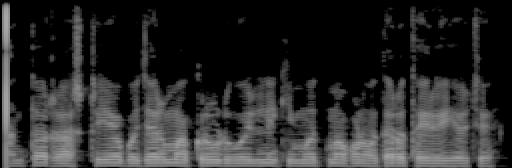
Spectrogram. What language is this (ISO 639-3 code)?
guj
